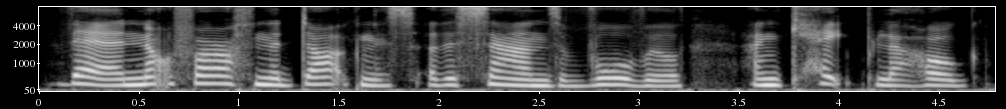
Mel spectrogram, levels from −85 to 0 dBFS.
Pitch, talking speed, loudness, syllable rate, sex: 225 Hz, 200 wpm, -17 LUFS, 5.3 syllables/s, female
